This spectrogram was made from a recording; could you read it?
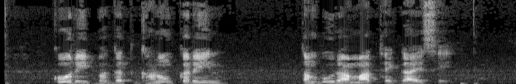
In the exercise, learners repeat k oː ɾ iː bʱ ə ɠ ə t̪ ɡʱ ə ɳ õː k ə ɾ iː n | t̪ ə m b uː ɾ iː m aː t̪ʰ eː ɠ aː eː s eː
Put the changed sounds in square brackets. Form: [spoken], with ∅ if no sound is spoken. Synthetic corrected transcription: k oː ɾ iː bʱ ə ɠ ə t̪ ɡʱ ə ɳ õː k ə ɾ iː n | t̪ ə m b uː ɾ [aː] m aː t̪ʰ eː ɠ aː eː s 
